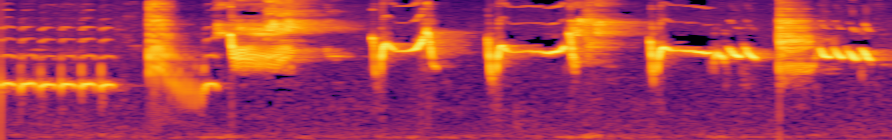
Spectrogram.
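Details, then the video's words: Masteran recording of an Asian pied starling in strong gacor song, used to encourage other starlings to sing: a steady stuttering whistle, then a harsh downslur and several level whistled notes ending in quick trills. "MASTERAN BURUNG JALAK SUREN GACOR ISTIMEWA"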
